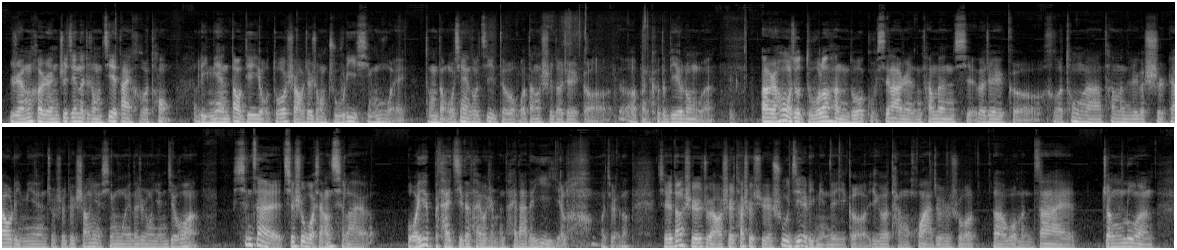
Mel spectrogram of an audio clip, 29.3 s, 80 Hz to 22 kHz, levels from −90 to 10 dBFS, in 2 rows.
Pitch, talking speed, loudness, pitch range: 115 Hz, 305 characters per minute, -22 LUFS, 105-130 Hz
